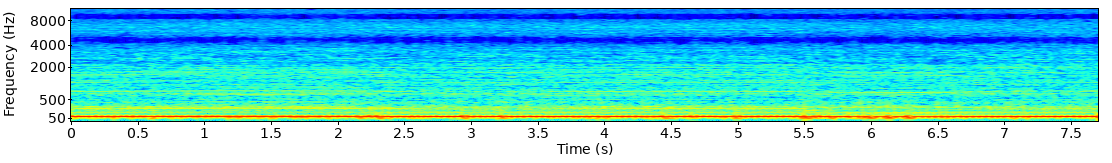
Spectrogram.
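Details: Westfield engine held at about 2500 rpm: deep, steady drone with a rough, uneven beat underneath; engine misfire, cause not yet found.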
